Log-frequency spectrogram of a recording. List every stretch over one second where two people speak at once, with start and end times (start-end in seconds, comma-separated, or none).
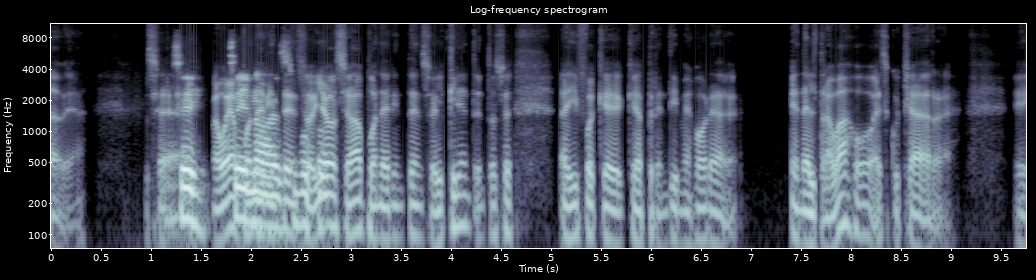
1.2-2.9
